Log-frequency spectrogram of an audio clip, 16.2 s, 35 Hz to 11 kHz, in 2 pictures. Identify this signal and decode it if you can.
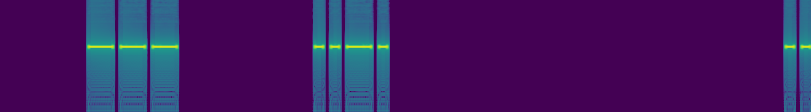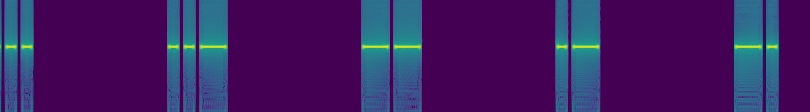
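Morse code, heard as a keyed tone, about 15 wpm, spaced as for 5 wpm, 1000 Hz. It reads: OF HUMAN
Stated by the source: Morse sent at 5 wpm.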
